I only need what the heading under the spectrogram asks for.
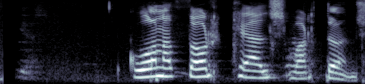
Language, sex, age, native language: Icelandic, male, 6, Icelandic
